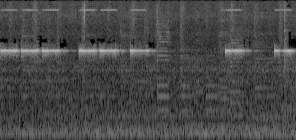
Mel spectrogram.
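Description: An electronic oven timer being set while cooking a Ramadan breakfast, giving a series of short, high beeps, some in quick runs and some single, over a steady low kitchen background.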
